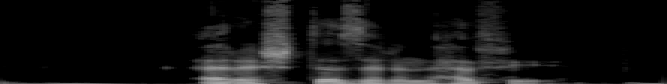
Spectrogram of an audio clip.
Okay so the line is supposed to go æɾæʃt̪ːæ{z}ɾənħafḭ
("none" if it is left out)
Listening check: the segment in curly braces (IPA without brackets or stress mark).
z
